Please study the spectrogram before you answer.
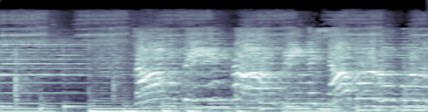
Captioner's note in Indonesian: menirukan bunyi alat musik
